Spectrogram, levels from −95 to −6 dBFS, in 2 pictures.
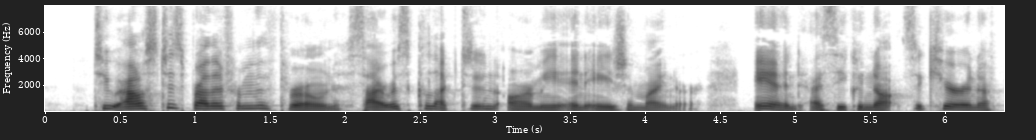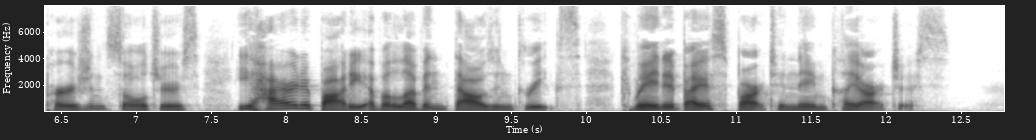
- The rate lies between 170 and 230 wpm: Yes, average, 180 wpm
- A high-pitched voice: No, medium, 170 Hz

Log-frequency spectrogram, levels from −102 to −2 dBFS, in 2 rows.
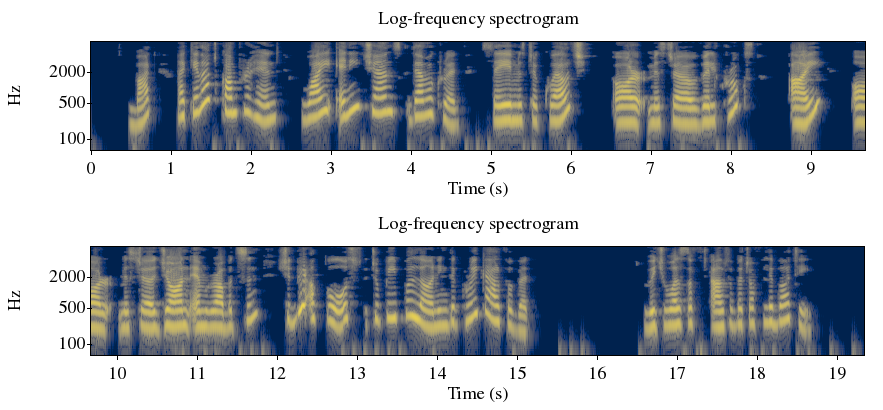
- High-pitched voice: Yes, high, 240 Hz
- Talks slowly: Yes, slow, 110 wpm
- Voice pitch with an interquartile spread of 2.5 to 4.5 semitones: No, wide, 5.6 semitones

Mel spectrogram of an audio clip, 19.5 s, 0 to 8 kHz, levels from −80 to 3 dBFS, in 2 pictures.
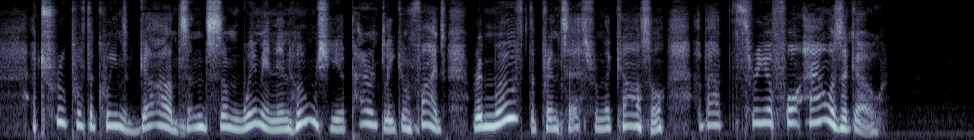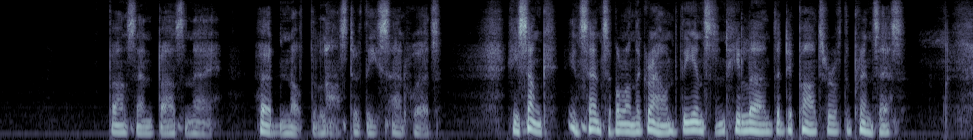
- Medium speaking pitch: Yes, medium, 155 Hz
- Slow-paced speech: No, average, 160 wpm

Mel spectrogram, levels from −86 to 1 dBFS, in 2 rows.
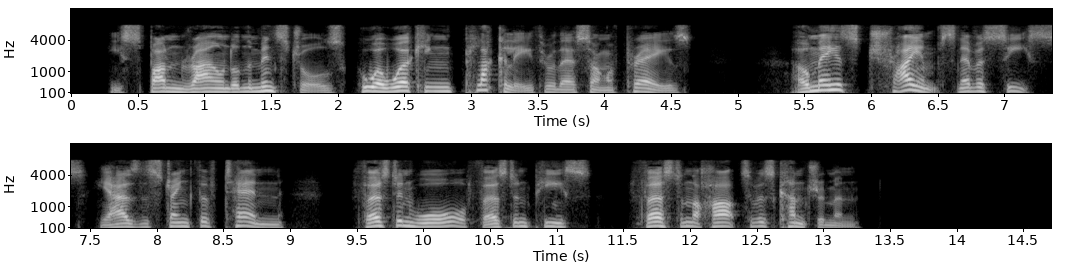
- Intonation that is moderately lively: Yes, average, 4.5 semitones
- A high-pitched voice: No, medium, 155 Hz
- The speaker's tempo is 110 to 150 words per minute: No, average, 165 wpm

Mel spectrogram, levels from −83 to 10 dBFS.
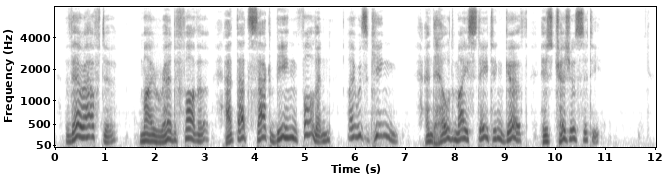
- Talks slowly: Yes, slow, 105 wpm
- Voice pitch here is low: No, medium, 165 Hz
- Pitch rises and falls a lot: Yes, wide, 6.3 semitones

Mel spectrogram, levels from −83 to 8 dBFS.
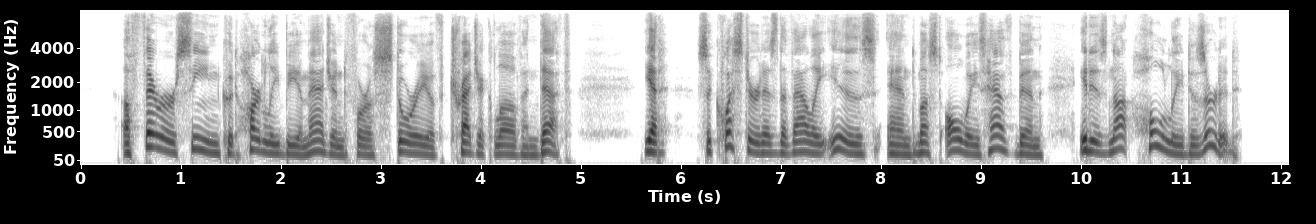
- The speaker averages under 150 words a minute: No, average, 155 wpm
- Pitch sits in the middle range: Yes, medium, 145 Hz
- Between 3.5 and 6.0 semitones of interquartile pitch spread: Yes, average, 4.3 semitones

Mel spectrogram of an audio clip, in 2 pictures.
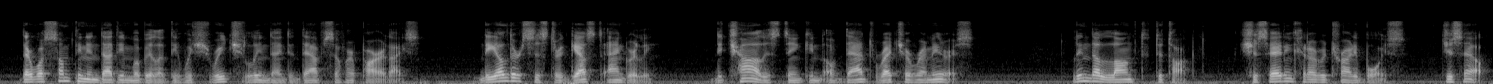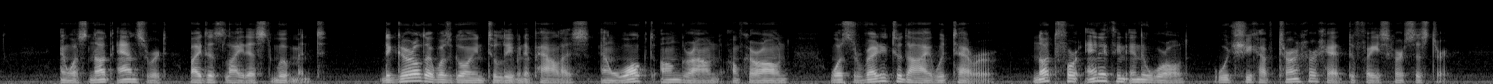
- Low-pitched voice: Yes, low, 100 Hz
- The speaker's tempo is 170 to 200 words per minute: Yes, average, 175 wpm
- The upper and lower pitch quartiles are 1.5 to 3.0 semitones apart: No, average, 5.1 semitones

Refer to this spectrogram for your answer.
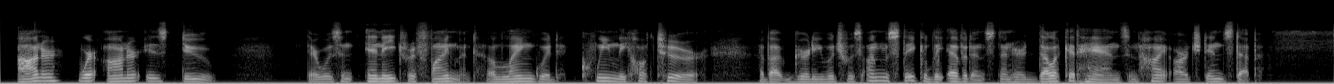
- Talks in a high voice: No, low, 130 Hz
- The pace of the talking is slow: Yes, slow, 120 wpm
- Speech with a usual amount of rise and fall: Yes, average, 3.1 semitones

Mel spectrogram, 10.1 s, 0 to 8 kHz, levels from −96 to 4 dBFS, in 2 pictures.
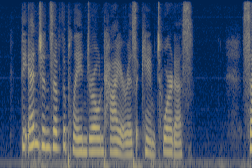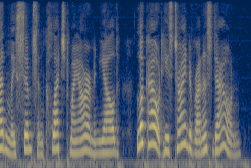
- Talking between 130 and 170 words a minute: Yes, average, 160 wpm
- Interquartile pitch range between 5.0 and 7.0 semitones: Yes, wide, 5.6 semitones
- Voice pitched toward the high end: Yes, high, 195 Hz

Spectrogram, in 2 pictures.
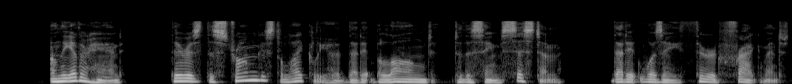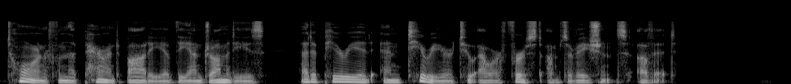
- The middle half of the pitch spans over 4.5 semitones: Yes, average, 5.2 semitones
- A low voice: Yes, low, 100 Hz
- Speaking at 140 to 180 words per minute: Yes, average, 150 wpm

